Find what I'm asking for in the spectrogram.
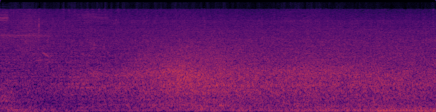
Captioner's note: background traffic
